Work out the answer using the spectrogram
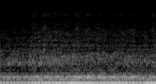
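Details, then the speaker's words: Ford F350 first start after a junkyard transmission swap and new U-joint: steady low idle rumble, even beat, no knocking or grinding, warming up with fluid on the dipstick; normal idle. "Make sure we had some fluids touching the dipstick, which we did. No funky noises. Nothing crazy funky."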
